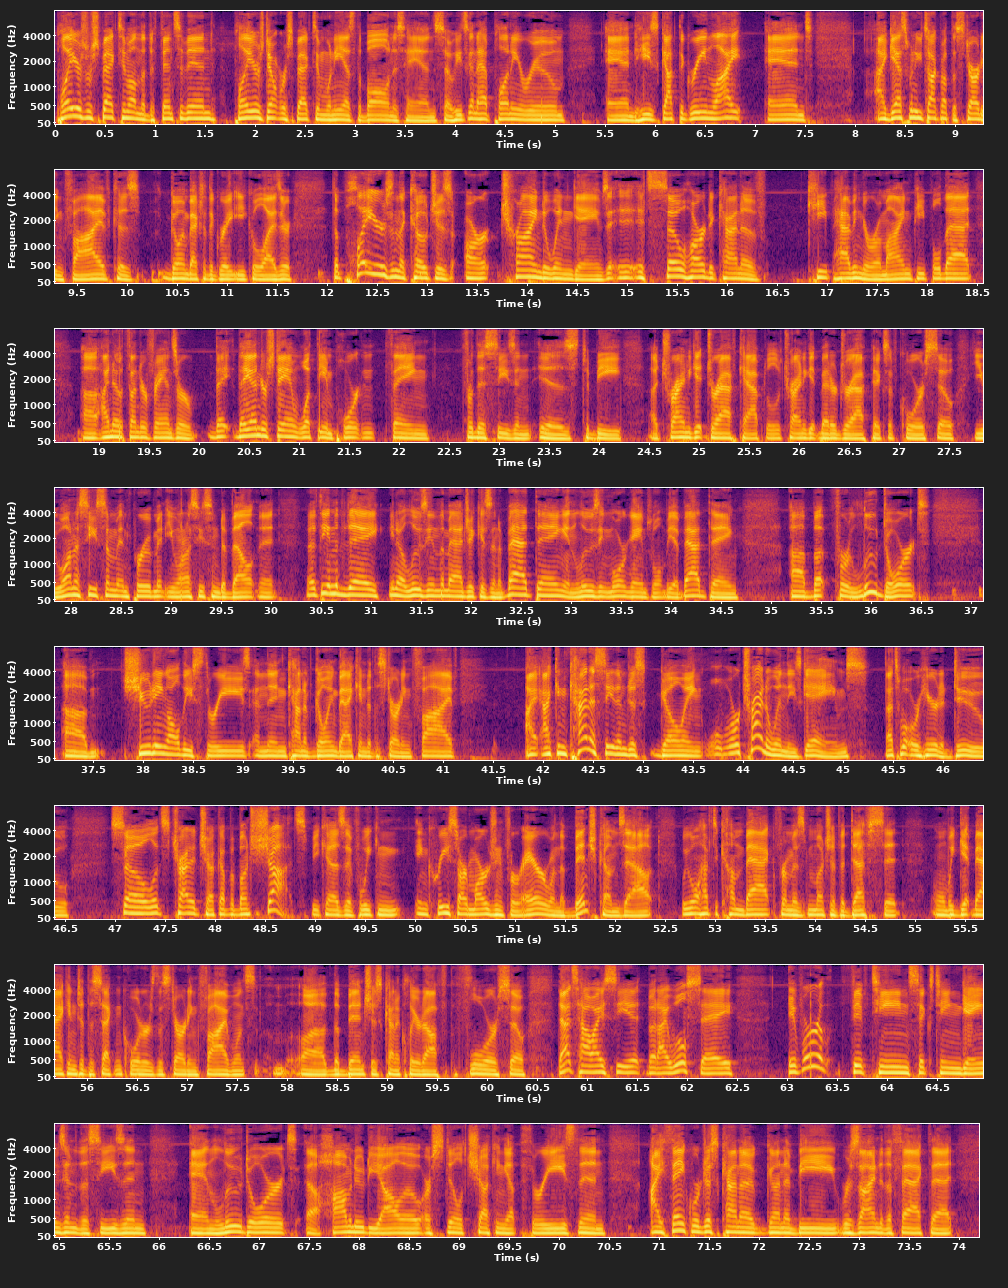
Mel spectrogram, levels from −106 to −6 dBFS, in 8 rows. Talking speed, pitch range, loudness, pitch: 235 wpm, 110-145 Hz, -16 LUFS, 125 Hz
